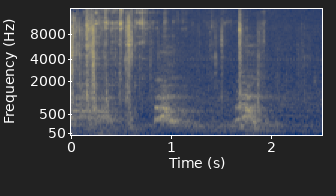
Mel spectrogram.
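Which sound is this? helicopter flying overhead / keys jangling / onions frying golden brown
keys jangling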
